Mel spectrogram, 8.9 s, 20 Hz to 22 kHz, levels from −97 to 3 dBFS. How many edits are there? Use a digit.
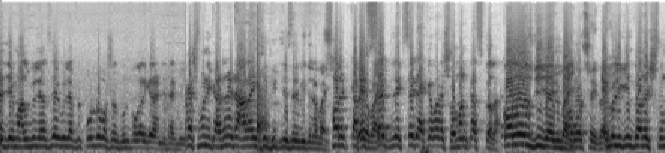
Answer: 2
